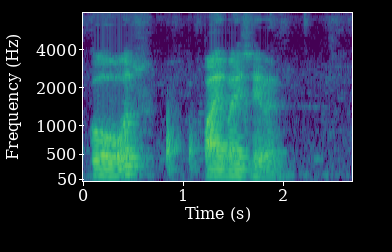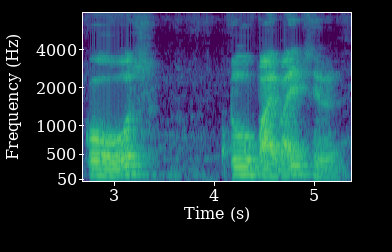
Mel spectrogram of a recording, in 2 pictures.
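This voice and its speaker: A man's voice: mid-range voice, recorded from a distance, dull audio. Man teaching maths in an echoey room. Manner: steady step-by-step explaining, repeated check-in questions to students. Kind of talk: classroom lecture at a board. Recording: roomy echo, voice from off mic.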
